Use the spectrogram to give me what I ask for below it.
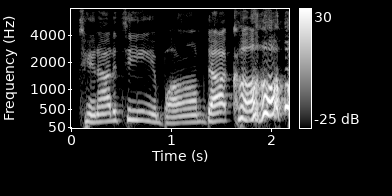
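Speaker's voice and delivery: slow, stretched, laughing; laughing drawl. Retold or imitated. Savoring food verdict, laughing.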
